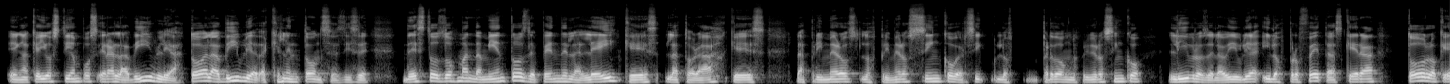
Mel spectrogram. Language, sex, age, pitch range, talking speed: Spanish, male, 30-49, 110-135 Hz, 175 wpm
